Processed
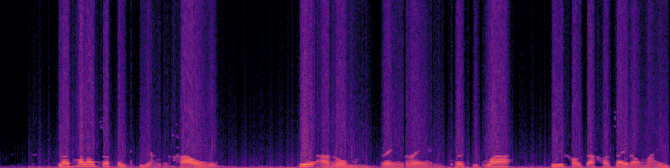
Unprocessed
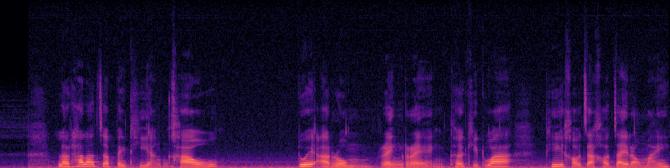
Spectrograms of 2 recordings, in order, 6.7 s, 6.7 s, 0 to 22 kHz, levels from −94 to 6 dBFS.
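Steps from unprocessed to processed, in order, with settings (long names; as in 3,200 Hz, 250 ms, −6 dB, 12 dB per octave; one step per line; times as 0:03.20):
0:01.46–0:02.20: hum removal 46.1 Hz, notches 8
gate on every frequency bin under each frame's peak −15 dB strong
floating-point word with a short mantissa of 2 bits
level −4 dB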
